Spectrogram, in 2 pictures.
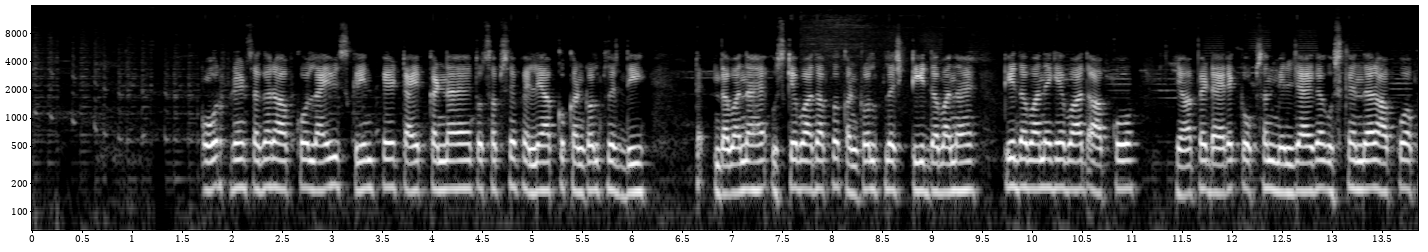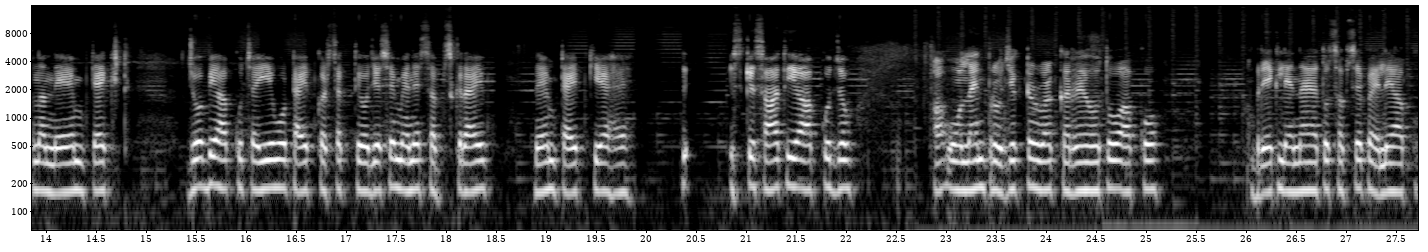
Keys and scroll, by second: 3.8 ctrl+d, 9.1 ctrl+t.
